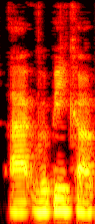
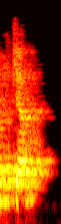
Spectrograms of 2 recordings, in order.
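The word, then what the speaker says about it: Rubika: Is that the right pronunciation? Sorry? Rebecca College. Yes, Rebecca Super for Game, actually. The school changed names when I was there. So yeah, it was Rebecca.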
